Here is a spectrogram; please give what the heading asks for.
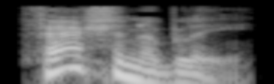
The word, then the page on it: fashionably: British English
